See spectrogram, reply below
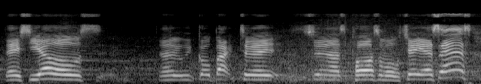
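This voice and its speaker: A man's voice: sits high, level tone, moderate pace, bright, forceful tone. A man doing live race commentary on a livestream of a sim racing event. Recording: clearly noisy, engine noise behind.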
